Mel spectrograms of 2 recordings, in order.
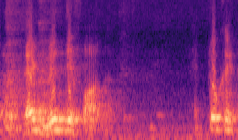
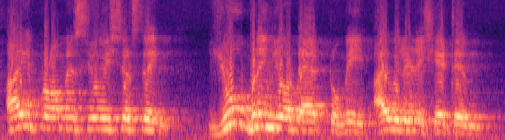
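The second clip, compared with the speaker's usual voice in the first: emphatic promise; 6 semitones higher, 7 dB louder than usual. Retold or imitated. Master's firm promise to Ishwar Singh.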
